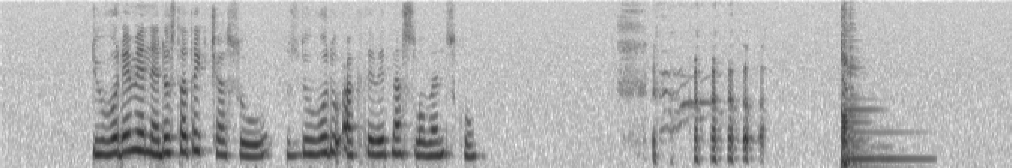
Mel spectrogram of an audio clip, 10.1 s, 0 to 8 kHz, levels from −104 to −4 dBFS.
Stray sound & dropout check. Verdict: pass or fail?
fail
